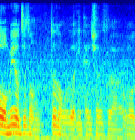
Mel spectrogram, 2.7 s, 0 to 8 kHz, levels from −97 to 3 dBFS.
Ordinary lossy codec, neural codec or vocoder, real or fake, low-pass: none; none; real; 7.2 kHz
